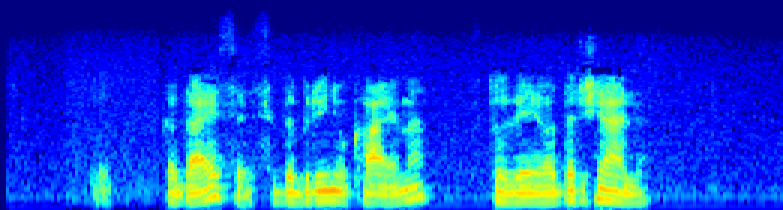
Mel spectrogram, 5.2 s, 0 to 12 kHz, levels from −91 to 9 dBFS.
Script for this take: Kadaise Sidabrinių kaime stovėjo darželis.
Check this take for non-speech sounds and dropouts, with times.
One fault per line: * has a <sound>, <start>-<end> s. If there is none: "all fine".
* has a laugh, 0.6-0.7 s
